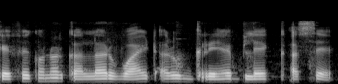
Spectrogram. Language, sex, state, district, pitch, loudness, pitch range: Assamese, male, Assam, Sonitpur, 130 Hz, -17 LUFS, 125-140 Hz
